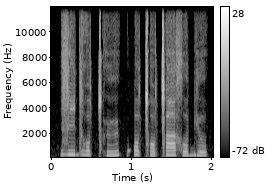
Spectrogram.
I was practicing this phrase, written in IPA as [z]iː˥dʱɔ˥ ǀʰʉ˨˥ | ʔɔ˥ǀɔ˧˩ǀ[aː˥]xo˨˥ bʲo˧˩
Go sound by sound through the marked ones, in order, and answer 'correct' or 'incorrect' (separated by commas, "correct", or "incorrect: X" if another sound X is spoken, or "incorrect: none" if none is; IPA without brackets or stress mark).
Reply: correct, correct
